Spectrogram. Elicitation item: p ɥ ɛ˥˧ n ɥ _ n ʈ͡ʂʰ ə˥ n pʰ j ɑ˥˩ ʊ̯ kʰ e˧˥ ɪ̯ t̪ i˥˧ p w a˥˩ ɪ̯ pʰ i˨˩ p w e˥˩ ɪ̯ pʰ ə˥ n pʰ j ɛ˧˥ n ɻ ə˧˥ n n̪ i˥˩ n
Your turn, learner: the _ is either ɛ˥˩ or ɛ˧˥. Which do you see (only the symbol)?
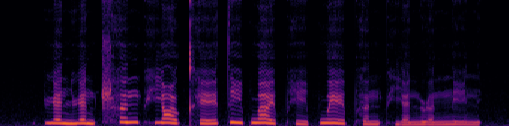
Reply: ɛ˥˩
